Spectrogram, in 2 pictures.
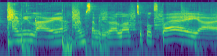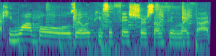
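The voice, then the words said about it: Put-on Spanish accent. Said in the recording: “her fake Spanish accent”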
